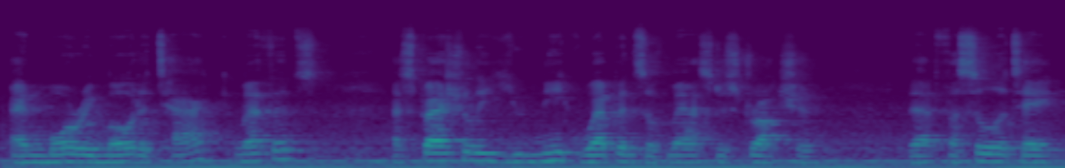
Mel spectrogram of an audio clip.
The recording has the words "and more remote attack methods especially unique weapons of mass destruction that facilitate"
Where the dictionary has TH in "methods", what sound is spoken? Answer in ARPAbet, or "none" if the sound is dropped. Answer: TH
